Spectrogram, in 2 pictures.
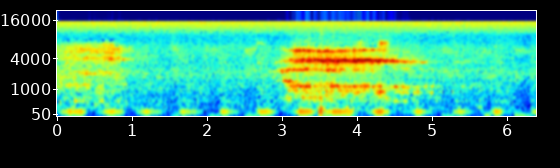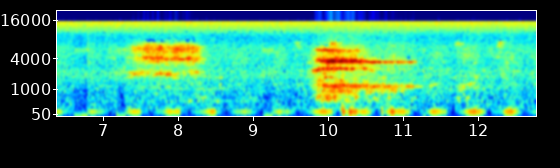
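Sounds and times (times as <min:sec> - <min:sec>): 
low steady pulsing hum: 0:00.0 - 0:12.7
slow deep breaths in and out: 0:00.0 - 0:12.7.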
